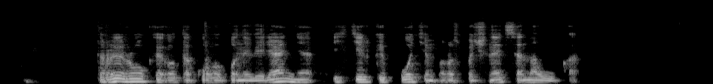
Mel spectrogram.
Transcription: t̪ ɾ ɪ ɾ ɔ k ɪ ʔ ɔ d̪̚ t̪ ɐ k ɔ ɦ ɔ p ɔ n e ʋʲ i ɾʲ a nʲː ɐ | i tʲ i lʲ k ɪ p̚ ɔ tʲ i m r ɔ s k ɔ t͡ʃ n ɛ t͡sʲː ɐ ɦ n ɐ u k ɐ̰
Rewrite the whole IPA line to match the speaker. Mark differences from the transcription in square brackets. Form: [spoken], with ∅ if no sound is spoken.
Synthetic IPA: t̪ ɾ ɪ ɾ ɔ k ɪ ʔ ɔ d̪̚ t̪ ɐ k ɔ ɦ ɔ p ɔ n e ʋʲ i ɾʲ a nʲː ɐ | i tʲ i lʲ k ɪ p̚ ɔ tʲ i m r ɔ s [p] ɔ t͡ʃ n ɛ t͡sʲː ɐ [∅] n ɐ u k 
